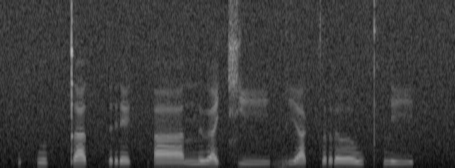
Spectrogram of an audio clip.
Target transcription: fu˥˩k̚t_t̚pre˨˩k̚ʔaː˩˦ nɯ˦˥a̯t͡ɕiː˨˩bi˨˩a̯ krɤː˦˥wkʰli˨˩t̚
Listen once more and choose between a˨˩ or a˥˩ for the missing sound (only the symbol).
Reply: a˥˩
